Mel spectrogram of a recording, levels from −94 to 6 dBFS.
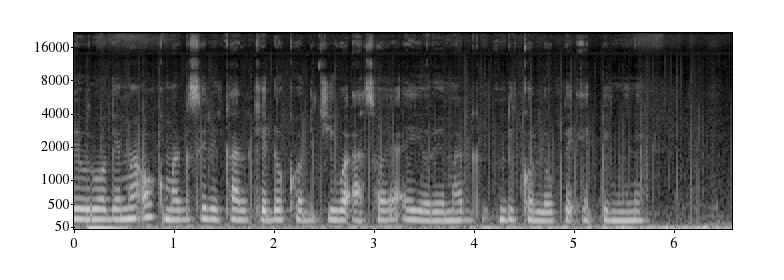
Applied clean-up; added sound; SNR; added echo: none; Crackle; 9 dB; none.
